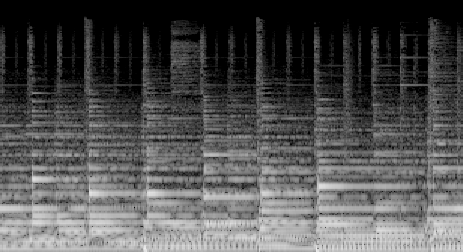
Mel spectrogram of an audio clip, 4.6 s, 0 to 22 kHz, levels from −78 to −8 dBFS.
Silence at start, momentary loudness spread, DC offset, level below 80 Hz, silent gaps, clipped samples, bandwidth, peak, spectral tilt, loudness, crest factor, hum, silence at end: 0 s; 2 LU; under 0.1%; -26 dBFS; none; under 0.1%; 16.5 kHz; -2 dBFS; -6.5 dB/octave; -19 LUFS; 14 dB; none; 0 s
